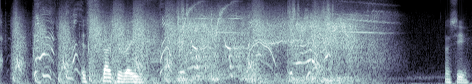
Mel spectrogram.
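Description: Energy blasts whoosh and roar loudly.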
